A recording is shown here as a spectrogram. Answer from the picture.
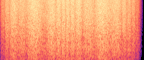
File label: whisper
